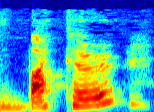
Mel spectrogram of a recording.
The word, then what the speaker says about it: butter: English, it is found where the letter T sounds like a D. Example is butter, as we pronounce it butter, but they pronounce it more like a butter.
